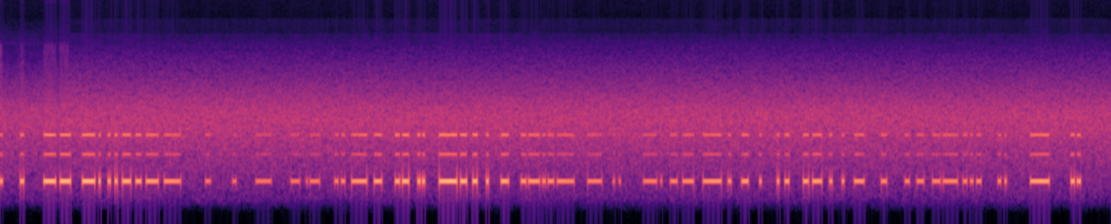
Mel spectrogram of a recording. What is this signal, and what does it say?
Beeps of irregular length, with radio static and fading. There is no code.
